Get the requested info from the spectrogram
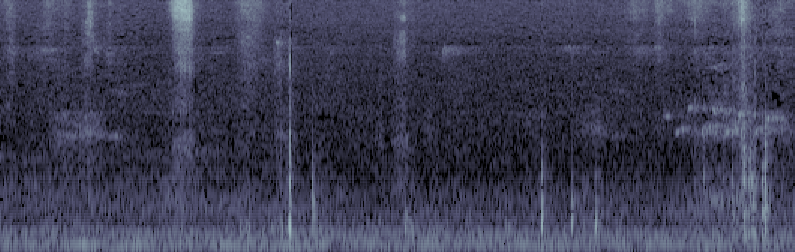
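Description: Crinkling and rubbing of a foil tube of silicone sealant being squeezed and worked along a plastic airbox seam, with several light clicks and taps of the plastic box, the sharpest about two and a half seconds in, over a steady low hum.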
